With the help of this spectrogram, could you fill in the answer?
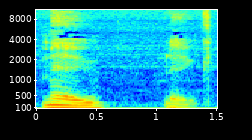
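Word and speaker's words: Muluc: Pronounced Mu Luke.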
